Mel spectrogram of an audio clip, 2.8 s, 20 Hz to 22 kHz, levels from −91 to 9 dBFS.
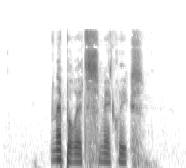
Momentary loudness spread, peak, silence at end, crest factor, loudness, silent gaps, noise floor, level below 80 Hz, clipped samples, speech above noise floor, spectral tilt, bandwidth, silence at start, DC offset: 9 LU; -10 dBFS; 0.7 s; 22 dB; -29 LUFS; none; -74 dBFS; -56 dBFS; under 0.1%; 45 dB; -3.5 dB/octave; 11.5 kHz; 0.75 s; under 0.1%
